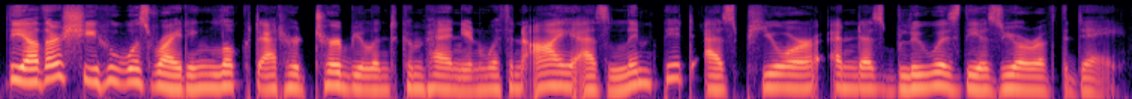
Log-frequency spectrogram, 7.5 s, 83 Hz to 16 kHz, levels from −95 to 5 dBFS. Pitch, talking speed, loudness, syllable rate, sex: 160 Hz, 215 wpm, -21 LUFS, 5.1 syllables/s, female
